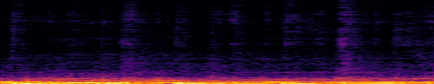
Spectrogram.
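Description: Live band music played loud through a large PA system, with a singer's voice carrying a wavering melody over a heavy bass line.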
